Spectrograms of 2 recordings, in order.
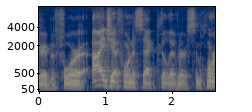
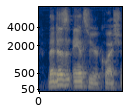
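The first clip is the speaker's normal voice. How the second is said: plain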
